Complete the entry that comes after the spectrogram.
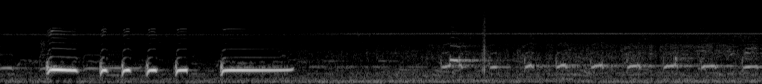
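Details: Loud Bangkok-type zebra dove song meant to invite a rival's answer: a crisp series of short clipped coos ending in a long drawn-out note, followed by quieter, evenly spaced soft coos; a steady high tone runs throughout.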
